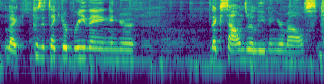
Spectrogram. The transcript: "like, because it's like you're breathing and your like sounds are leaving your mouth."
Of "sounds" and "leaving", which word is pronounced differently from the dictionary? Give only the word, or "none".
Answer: none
